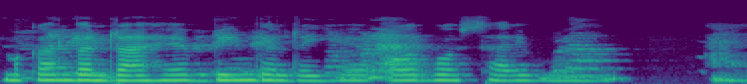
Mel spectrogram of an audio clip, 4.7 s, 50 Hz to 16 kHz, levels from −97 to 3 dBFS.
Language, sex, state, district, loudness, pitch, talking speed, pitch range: Hindi, female, Uttar Pradesh, Varanasi, -28 LUFS, 230 Hz, 165 wpm, 220-235 Hz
